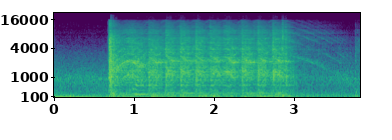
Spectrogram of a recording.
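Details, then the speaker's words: Rebuilt fuel-injected engine: the starter spins it with a quick rhythmic chug for about two seconds but it never catches. Crank-no-start; it does start on starter fluid, so fuel delivery is suspected. "it starts it starts and runs with starter fluid that's one of our biggest biggest clues"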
